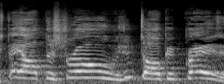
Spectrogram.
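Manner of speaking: high, loud mocking voice of the doubters; high, loud mock scold from the folks who laughed. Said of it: "They were like".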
